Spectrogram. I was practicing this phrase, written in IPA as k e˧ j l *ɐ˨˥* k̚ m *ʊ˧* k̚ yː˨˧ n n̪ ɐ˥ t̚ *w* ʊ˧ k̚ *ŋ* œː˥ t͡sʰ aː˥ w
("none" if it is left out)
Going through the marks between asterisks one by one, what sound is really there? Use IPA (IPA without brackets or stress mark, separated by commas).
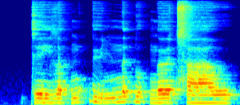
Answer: ɐ˧, ʊ˥, w, ŋ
